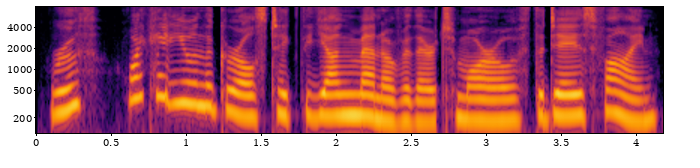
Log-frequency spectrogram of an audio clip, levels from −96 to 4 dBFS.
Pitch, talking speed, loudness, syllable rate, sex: 230 Hz, 285 wpm, -17 LUFS, 6.0 syllables/s, female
